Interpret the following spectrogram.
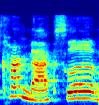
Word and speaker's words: Carmaxlla: By the way, how do you pronounce your name? Carmax? How do you say that? The user, it's Carmaxlla.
